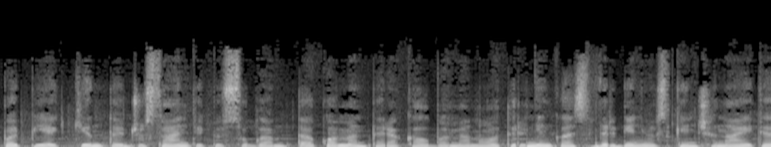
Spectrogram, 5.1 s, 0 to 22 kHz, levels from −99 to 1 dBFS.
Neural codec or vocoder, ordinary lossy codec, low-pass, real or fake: codec, 44.1 kHz, 7.8 kbps, DAC; MP3, 64 kbps; 19.8 kHz; fake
